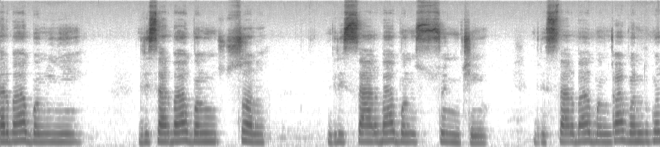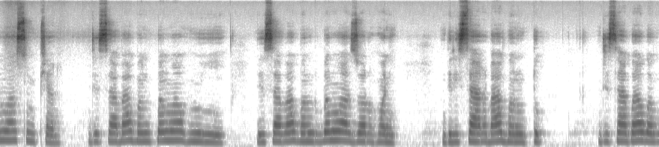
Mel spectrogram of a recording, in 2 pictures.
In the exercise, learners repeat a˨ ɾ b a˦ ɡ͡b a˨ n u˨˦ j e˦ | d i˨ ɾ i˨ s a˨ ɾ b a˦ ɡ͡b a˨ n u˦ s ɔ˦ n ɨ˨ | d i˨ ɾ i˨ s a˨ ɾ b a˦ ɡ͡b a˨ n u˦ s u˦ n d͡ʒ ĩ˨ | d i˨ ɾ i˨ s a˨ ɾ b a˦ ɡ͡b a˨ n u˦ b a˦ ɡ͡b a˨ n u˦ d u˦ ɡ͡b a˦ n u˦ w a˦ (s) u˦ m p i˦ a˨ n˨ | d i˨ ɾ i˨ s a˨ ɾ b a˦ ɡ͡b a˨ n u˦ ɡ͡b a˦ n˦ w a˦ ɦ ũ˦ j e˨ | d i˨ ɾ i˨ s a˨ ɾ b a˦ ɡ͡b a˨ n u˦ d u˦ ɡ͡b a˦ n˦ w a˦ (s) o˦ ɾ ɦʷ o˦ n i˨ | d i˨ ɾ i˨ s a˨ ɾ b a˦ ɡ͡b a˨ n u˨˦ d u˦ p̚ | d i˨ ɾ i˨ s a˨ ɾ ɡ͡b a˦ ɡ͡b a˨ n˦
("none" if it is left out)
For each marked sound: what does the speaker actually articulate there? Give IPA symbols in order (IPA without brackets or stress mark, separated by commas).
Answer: s, z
